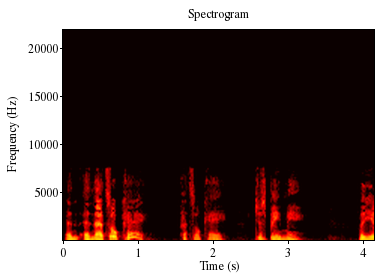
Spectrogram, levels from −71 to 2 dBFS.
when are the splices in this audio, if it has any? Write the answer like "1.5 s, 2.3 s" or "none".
none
